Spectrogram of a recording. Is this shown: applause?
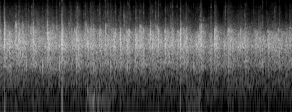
yes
